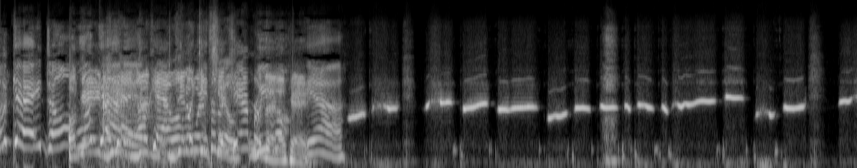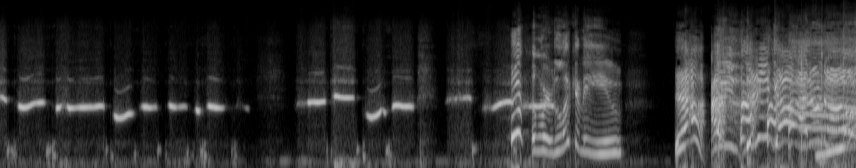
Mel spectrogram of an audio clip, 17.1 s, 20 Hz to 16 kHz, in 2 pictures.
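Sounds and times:
speech: 0:00.4 - 0:03.9, 0:14.0 - 0:17.1
laughter: 0:00.6 - 0:03.1, 0:15.4 - 0:17.1
person whistling a lively melody: 0:03.5 - 0:14.2.

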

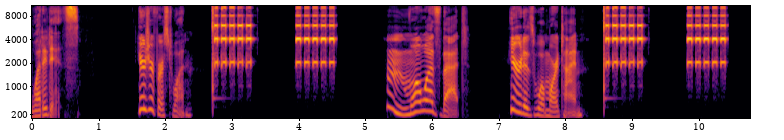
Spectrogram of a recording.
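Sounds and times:
speech: 0:00.0 - 0:00.8, 0:01.6 - 0:02.5, 0:05.3 - 0:06.6, 0:07.2 - 0:08.3
alarm clock ringing with shrill electronic beeps: 0:02.7 - 0:03.4, 0:04.0 - 0:04.6, 0:08.6 - 0:10.5.

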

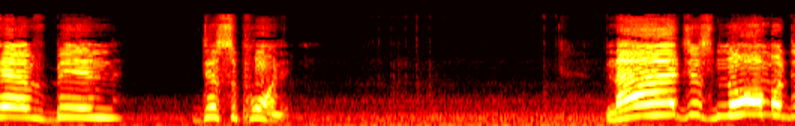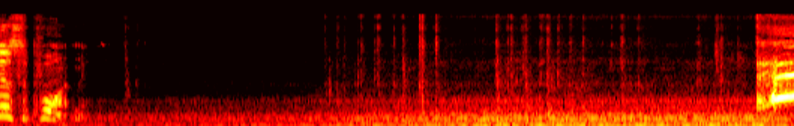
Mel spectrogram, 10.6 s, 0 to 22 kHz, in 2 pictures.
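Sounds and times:
speech: 0:00.0 - 0:02.0, 0:04.0 - 0:05.9
steady low hum: 0:00.0 - 0:10.5
fingers typing on a computer keyboard: 0:02.5 - 0:02.9, 0:06.1 - 0:06.3, 0:07.4 - 0:10.2.

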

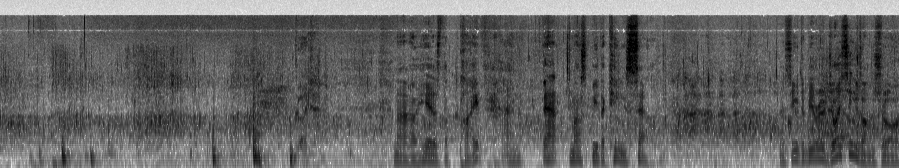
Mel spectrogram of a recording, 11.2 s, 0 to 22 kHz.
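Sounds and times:
small boat dragged through water under a wall: 0:00.0 - 0:11.2
heavier thuds and splashes: 0:00.4 - 0:05.0
speech: 0:04.9 - 0:08.4, 0:09.7 - 0:11.2
laughter: 0:08.4 - 0:11.2.

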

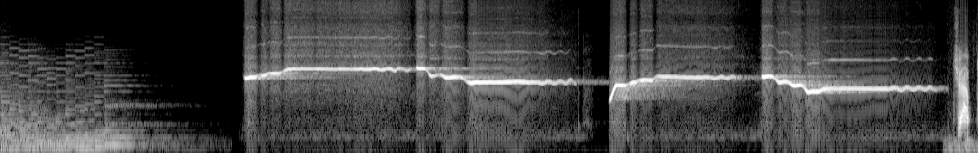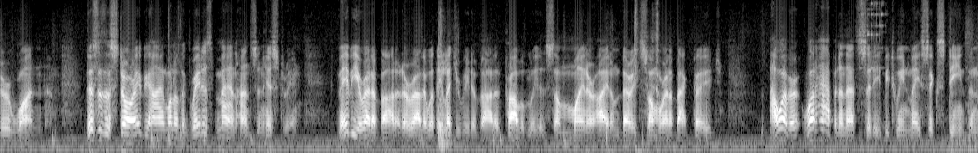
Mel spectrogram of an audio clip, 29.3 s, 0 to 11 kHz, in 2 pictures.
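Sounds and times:
whistled melody: 0:03.6 - 0:14.2
speech: 0:14.3 - 0:15.3, 0:16.0 - 0:25.6, 0:26.2 - 0:29.3.

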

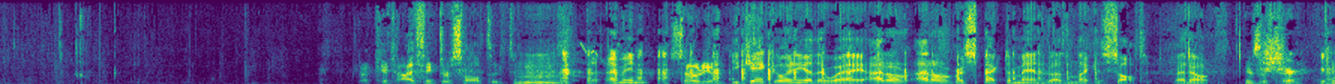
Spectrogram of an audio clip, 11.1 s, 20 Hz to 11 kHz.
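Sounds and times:
crunchy chewing of hard pistachio nuts: 0:00.0 - 0:02.0
speech: 0:03.0 - 0:11.1
laughter: 0:04.3 - 0:09.6.

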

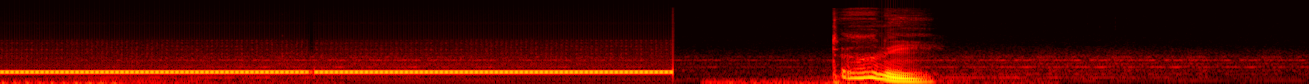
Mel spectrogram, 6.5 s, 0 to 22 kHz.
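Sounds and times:
steady telephone ringing tone: 0:00.0 - 0:03.4
speech: 0:04.2 - 0:04.8.

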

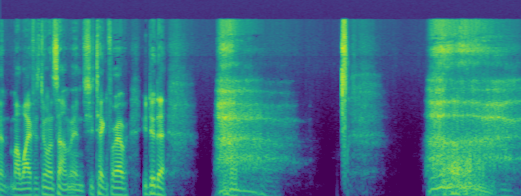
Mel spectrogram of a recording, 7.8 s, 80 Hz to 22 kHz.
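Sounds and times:
speech: 0:00.0 - 0:04.0, 0:06.4 - 0:07.4
person imitating loud impatient heavy exhale: 0:02.6 - 0:04.6, 0:06.4 - 0:07.8.

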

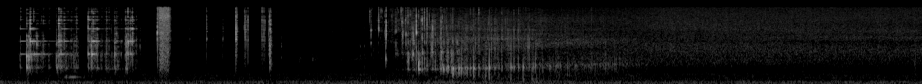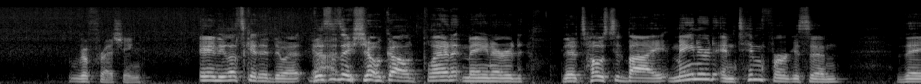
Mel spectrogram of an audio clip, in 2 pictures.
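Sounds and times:
sharp clicks and clinks: 0:00.0 - 0:02.8
soda poured into a glass: 0:03.0 - 0:14.4
speech: 0:09.9 - 0:18.4.

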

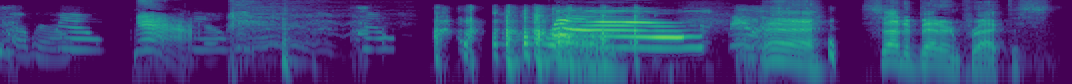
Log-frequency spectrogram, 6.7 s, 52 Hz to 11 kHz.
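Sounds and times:
people imitating cat meows: 0:00.0 - 0:01.4, 0:03.2 - 0:04.9
laughter: 0:01.4 - 0:05.2
speech: 0:05.1 - 0:06.6.

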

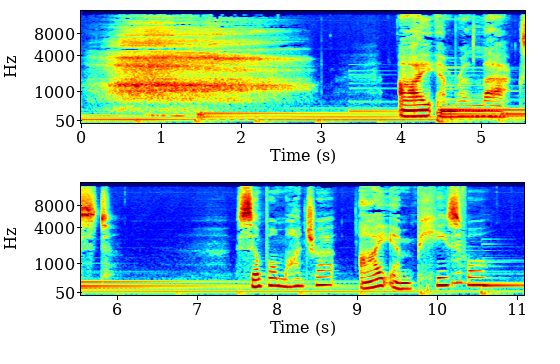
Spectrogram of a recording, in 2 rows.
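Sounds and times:
long audible breath exhaled slowly during a yoga stretch: 0:00.0 - 0:03.0
speech: 0:04.0 - 0:06.0, 0:07.5 - 0:11.0.

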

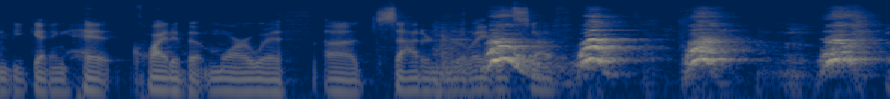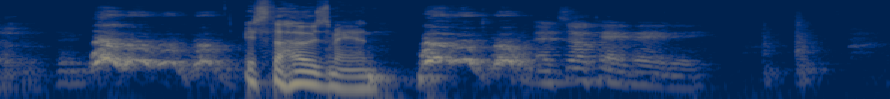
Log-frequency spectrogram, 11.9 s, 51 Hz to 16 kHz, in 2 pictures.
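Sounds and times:
speech: 0:00.2 - 0:04.6, 0:07.6 - 0:08.9
guard dog barking: 0:03.2 - 0:05.9, 0:06.5 - 0:07.6, 0:08.7 - 0:09.5.

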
